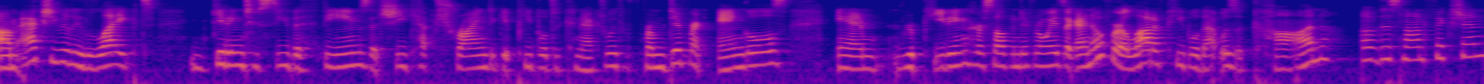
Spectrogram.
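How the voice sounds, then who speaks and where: With a bright, sharp tone and lively intonation, a woman talks at a very fast pace. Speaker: book vlogger. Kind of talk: casual vlog chat. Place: home room.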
